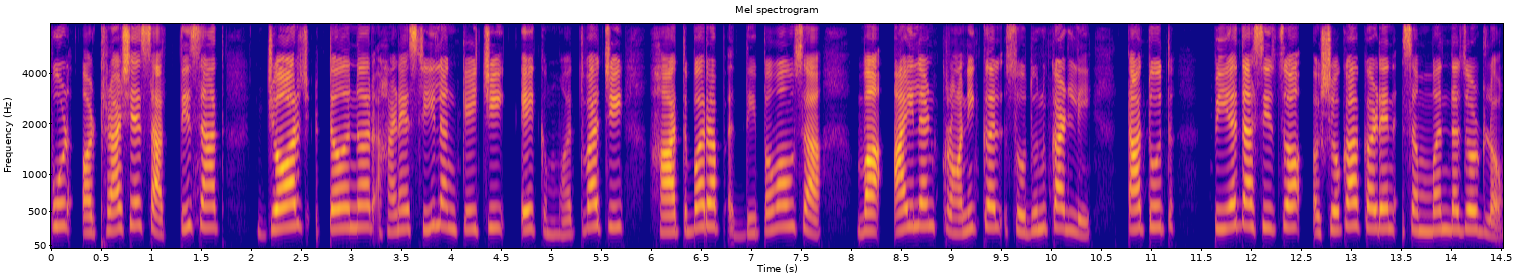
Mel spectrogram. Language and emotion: Goan Konkani, neutral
